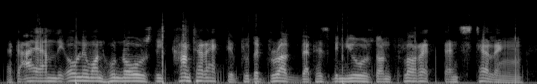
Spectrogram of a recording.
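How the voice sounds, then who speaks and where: An actor playing an imperious, menacing mastermind doctor in an old radio drama, speaking formally and grandly. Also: male voice, medium pitch, sharp tone, poor audio. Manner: formal, measured, commanding, grandiose. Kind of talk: 1930s radio drama acting. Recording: old radio recording with faint noise.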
